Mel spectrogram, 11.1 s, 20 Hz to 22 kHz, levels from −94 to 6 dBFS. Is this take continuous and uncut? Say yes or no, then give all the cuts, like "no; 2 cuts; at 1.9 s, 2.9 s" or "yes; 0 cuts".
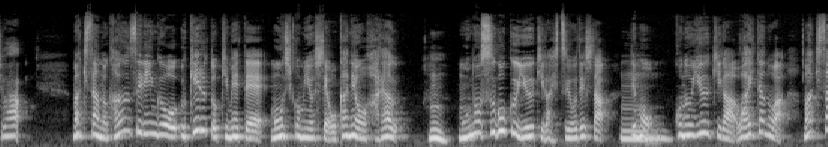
no; 1 cut; at 8.2 s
